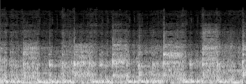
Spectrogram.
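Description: Carnatic concert music: electric mandolin melody over a dense run of rhythmic drum strokes with deep bass thumps.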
